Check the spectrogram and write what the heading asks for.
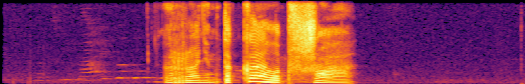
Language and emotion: Russian, angry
